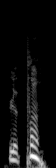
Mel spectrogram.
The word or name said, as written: pont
